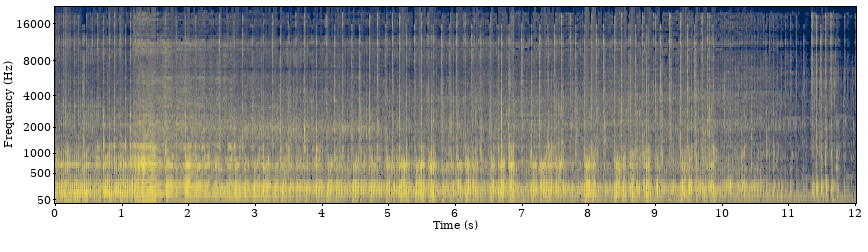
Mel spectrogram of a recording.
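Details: 6hp Hangkai two-stroke outboard with its lower-unit exhaust cap blown out. A loud, raw, crackling exhaust note through revving and settling, much harsher than normal, like a straight pipe, because the exhaust escapes above water.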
